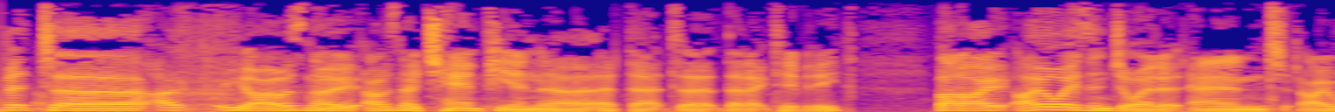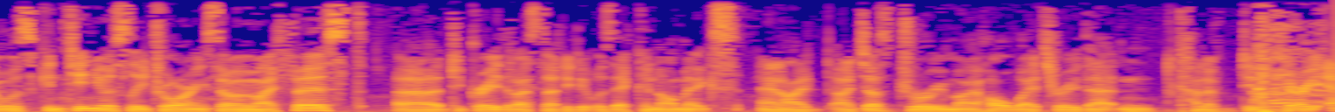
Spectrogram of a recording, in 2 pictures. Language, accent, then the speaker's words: English; Adelaide, South Australia, Australia; I grew up in Adelaide as well.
